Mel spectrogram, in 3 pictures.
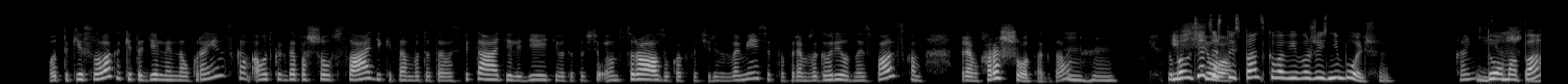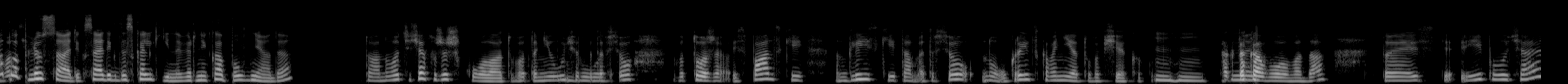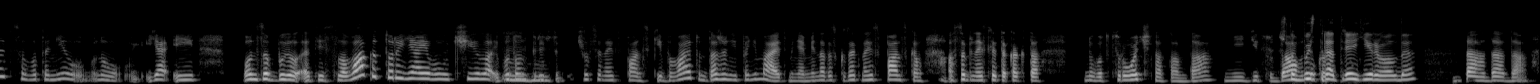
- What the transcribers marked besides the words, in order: none
- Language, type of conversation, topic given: Russian, podcast, Как язык, на котором говорят дома, влияет на ваше самоощущение?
